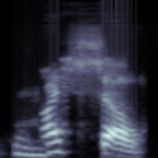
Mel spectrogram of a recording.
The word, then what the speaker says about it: myself: basketball okay excellent and reflexive pronouns the second syllable away is stressed myself myself themselves them them themselves ourselves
